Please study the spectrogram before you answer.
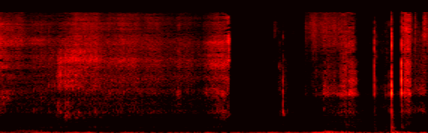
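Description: Long nails scratch across the inner floor of an empty brown kraft cardboard box tray, making a steady, dry, rasping scrape for about three seconds. After a brief silence, the nails tap the floor in several short, crisp knocks with a dull low thump and brief scratches between them.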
